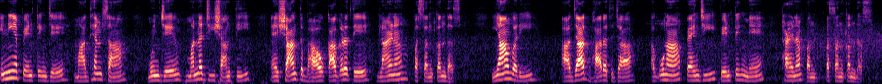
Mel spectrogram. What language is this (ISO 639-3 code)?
snd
